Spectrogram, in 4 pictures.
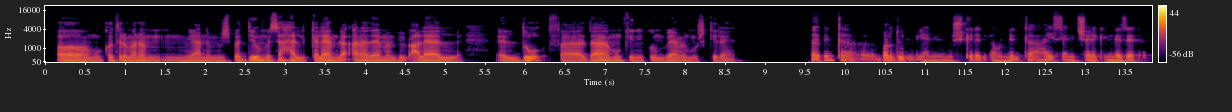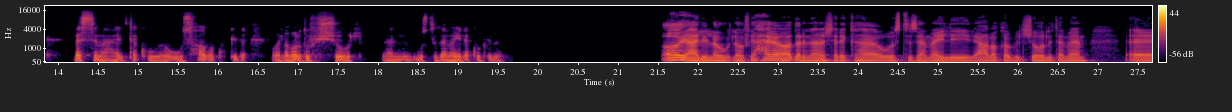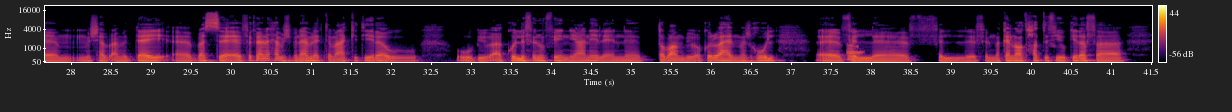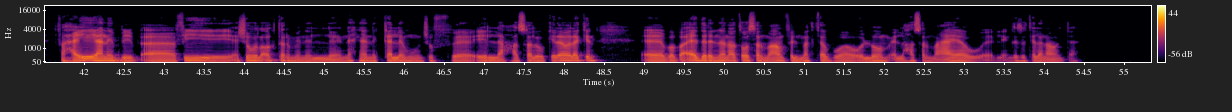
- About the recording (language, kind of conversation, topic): Arabic, advice, عرض الإنجازات بدون تباهٍ
- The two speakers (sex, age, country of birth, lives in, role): male, 20-24, Egypt, Egypt, advisor; male, 20-24, Egypt, Egypt, user
- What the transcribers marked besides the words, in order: none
